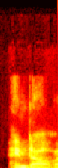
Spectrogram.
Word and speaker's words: Heimdal: stuff it up so you correct my my pronunciation uh he he heal h e i m d himal okay there you go what first of all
